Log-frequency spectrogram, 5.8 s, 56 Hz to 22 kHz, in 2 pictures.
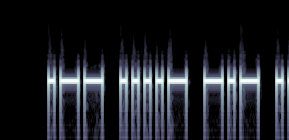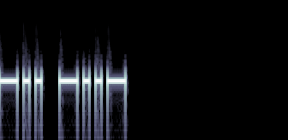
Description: Morse code, heard as a keyed tone, about 20 wpm, 700 Hz. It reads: W4KLX
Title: Speed Racing - USA 1x3 Call Signs 17wpm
